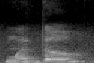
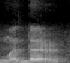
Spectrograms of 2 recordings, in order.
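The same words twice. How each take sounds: First: The word is said with a British pronunciation. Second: The word is said with a non-British pronunciation. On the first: The speaker calls it right. "The, it's British" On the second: The speaker calls it wrong. "It's not mother"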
